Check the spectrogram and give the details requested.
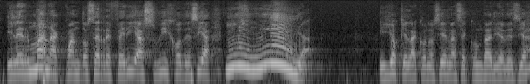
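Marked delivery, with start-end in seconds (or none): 2.8-3.9 high, loud, very slow and drawn out; doting mother. Retold or imitated. Mother fondly calling her daughter, drawn out and loud. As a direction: coo it like a proud mother.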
